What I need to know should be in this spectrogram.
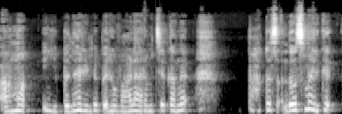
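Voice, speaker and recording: A woman's voice: medium pitch, steady tone, quick pace, warm tone, husky, natural voice. A woman acting a caring, slightly hesitant elder brother in a family audio drama. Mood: kindly. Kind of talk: melodramatic Tamil audio drama.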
